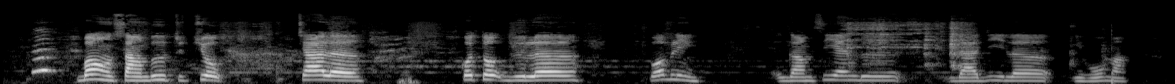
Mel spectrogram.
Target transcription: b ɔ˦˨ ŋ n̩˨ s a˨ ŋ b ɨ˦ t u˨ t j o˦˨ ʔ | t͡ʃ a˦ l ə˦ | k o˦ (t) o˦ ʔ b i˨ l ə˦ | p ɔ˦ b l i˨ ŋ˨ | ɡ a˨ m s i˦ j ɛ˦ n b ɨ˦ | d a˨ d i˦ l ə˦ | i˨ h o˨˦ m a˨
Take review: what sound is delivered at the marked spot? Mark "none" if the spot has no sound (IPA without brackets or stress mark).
t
